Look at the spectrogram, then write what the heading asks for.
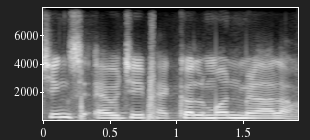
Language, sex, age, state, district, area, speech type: Marathi, male, 30-45, Maharashtra, Aurangabad, rural, read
